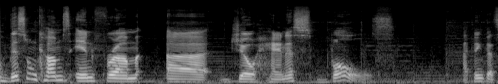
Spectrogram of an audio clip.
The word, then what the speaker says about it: Johannes: Johannes. Or it might be Johannes, honestly. The J is it's soft J, oh. Like yogging. I believe it's jogging or yogging.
